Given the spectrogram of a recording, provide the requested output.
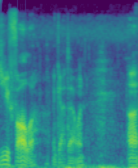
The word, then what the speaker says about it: Eufaula: word i can't pronounce eufaula you follow you follow she said it was you follow i got that one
